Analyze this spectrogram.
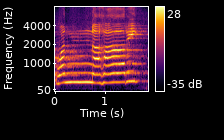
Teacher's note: را کو باریک پڑھیں گے کیونکہ را کے نیچے زیر ہے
